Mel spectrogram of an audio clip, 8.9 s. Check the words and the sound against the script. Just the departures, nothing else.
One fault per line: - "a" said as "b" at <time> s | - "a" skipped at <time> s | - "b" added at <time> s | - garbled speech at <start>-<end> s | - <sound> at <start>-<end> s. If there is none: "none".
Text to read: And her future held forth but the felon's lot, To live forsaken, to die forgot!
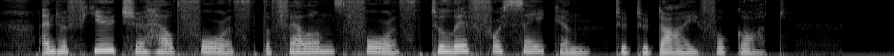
- "but" skipped at 2.6 s
- "lot" said as "forth" at 3.4 s
- "to" added at 6.4 s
